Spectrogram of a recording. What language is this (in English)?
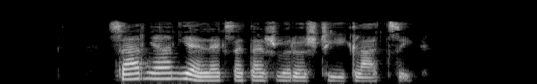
Hungarian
